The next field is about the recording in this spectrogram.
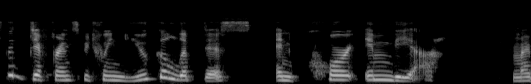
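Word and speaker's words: Corymbia: panel um what's the difference between eucalyptus and Coria am I pronouncing that correctly yeah cormia yeah so there are three genus of eucalyp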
